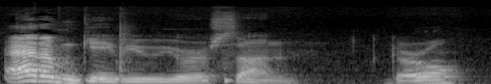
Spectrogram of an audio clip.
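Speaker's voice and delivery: ordinary delivery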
